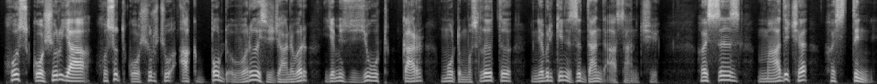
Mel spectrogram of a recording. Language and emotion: Kashmiri, neutral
